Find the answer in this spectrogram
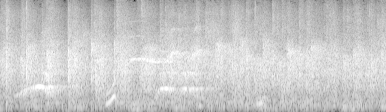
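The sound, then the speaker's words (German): Sustained audience applause, a dense, steady wash of many hands clapping at even loudness, with a few faint voices and brief whoops rising through it. “Eine neue Folge Junge Naiv, Erstmal mit Applaus.”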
